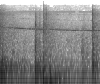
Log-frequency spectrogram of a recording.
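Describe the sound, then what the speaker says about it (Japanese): Fireworks at the Kamogawa fireworks festival in Japan, heard from a distance as several sharp bangs and crackles over crowd murmur and a faint high tone, with a few quick bursts spaced apart. "今回は久しぶりに鴨川の花火大会に来ました。"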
